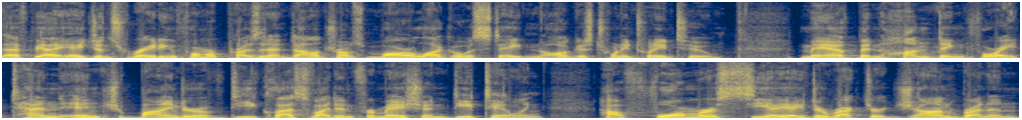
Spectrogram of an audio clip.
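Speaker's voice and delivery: usual speaking voice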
